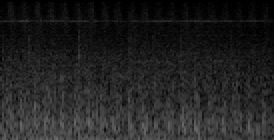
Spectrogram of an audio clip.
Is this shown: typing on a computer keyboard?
no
